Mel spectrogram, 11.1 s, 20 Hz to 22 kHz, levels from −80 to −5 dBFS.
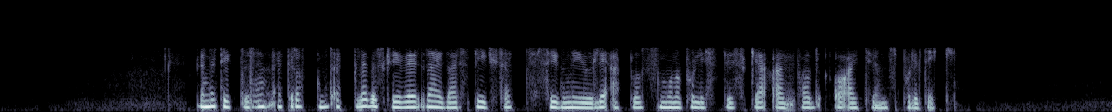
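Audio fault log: Throughout: G.729 codec. The sound is squeezed through an 8 kbit/s model of a vocal tract plus a few pulses per frame. That leaves everything capped at 4 kHz and gives the speech a plainly audible rough, slightly synthetic edge.
0.43 s, 2.53–2.71 s, 4.92–4.99 s, 7.84–7.96 s and 9.69–9.77 s: VoIP packet loss concealed by the speech codec. The gaps run about 50–100 ms, with the longest at 7.84 s. The decoder stretches its last pitch and filter into a buzzy tone or coloured noise that fades, and the audio stays weak for a moment after packets return.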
